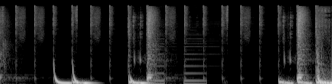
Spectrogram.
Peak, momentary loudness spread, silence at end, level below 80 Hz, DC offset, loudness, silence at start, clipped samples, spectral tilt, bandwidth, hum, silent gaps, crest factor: -6 dBFS; 15 LU; 0 s; -28 dBFS; under 0.1%; -25 LUFS; 0 s; under 0.1%; -4 dB/octave; 17.5 kHz; none; 1.19-1.28 s, 2.69-2.78 s; 18 dB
